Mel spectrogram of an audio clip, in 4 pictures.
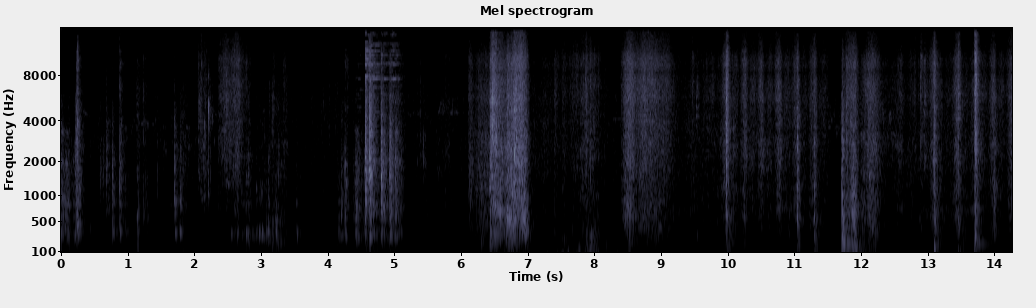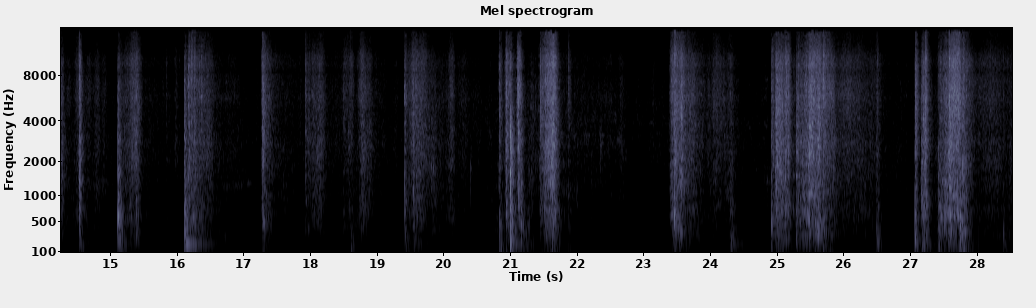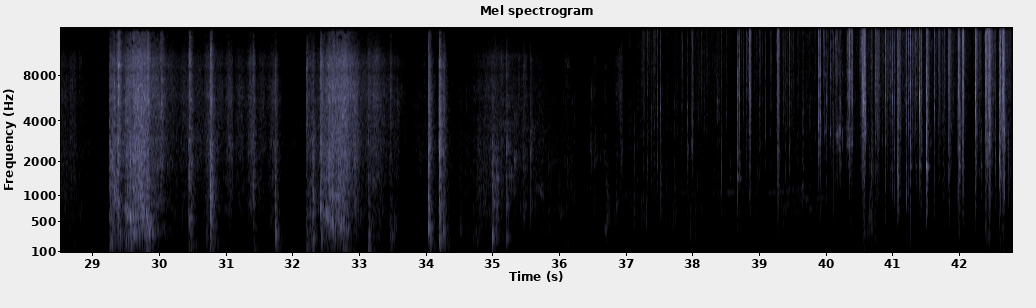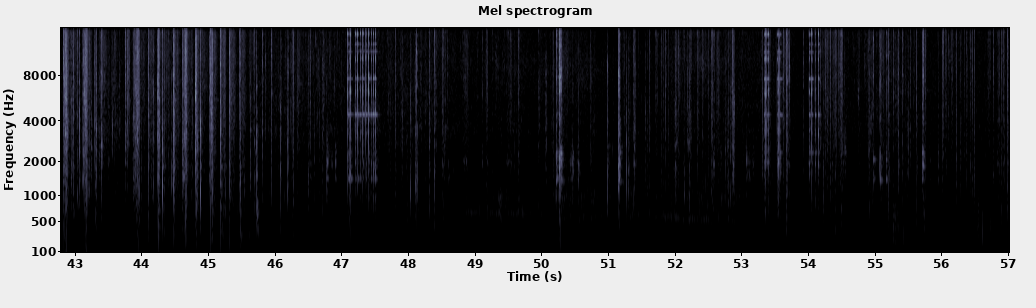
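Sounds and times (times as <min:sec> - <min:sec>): tool scraping through mortar: 0:37.0 - 0:57.0.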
